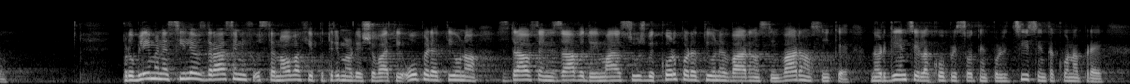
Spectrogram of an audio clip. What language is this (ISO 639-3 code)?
slv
